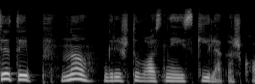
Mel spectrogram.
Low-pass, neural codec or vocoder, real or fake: 14.4 kHz; none; real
